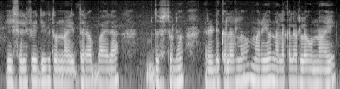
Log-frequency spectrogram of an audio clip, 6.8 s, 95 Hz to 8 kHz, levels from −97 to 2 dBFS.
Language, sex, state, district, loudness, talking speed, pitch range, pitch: Telugu, male, Telangana, Mahabubabad, -14 LUFS, 115 wpm, 130-135 Hz, 130 Hz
